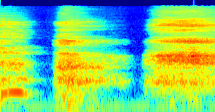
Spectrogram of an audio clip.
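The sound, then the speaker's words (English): Three big, deep breaths, a person demonstrating how they breathed while scuba diving, each a loud airy rush lasting about half a second, separated by brief pauses, with no talking. “These big, deep breaths.”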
